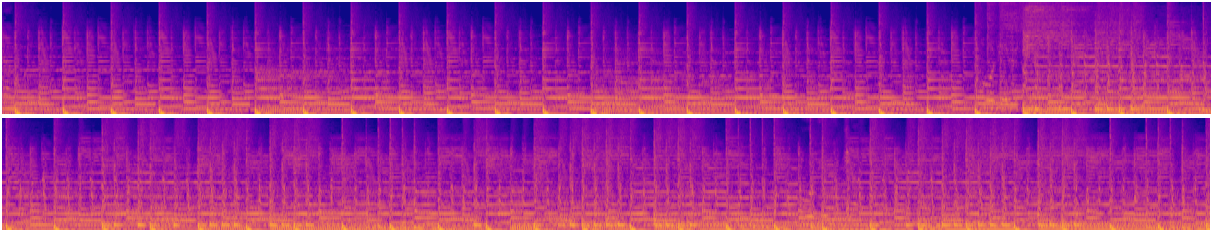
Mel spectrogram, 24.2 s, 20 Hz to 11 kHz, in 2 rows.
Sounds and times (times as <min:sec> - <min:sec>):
Background music: 0:00.0 - 0:24.1.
